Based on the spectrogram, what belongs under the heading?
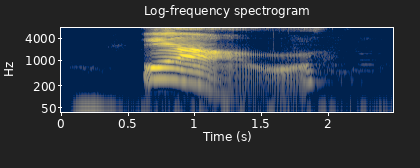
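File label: "dance", hearing impaired; tiao4wu3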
